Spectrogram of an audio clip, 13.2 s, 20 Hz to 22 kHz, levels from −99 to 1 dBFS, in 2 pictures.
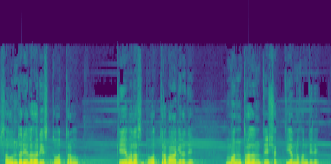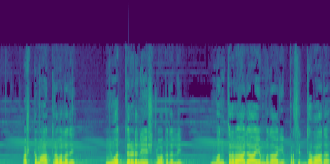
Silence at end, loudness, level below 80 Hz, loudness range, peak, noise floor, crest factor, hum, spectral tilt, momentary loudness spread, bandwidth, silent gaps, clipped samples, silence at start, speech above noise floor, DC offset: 0 s; -13 LUFS; -30 dBFS; 3 LU; 0 dBFS; -38 dBFS; 14 dB; none; -6.5 dB/octave; 13 LU; 15 kHz; none; under 0.1%; 0 s; 25 dB; under 0.1%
